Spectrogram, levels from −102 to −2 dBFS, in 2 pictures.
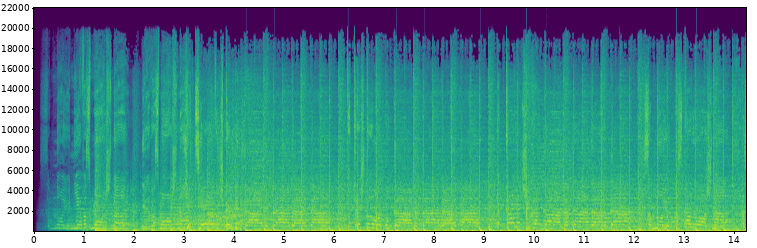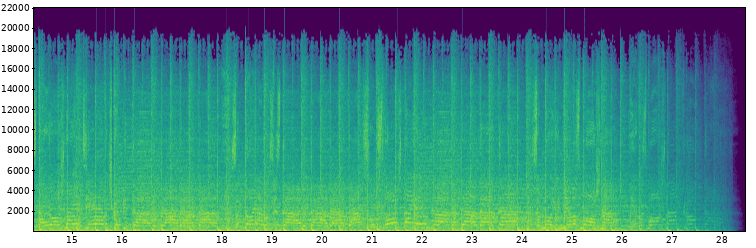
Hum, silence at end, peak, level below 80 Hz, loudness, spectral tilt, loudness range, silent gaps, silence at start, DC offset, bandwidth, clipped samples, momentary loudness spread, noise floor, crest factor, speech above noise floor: none; 0.6 s; 0 dBFS; -16 dBFS; -11 LUFS; -4 dB/octave; 1 LU; none; 0.35 s; under 0.1%; 20 kHz; under 0.1%; 4 LU; -46 dBFS; 10 dB; 34 dB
